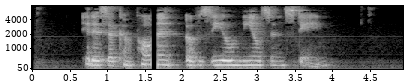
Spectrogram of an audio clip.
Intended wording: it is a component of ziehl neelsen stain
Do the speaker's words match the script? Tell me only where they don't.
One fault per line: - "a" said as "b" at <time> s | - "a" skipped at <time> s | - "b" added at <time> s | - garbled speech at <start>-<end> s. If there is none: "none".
none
